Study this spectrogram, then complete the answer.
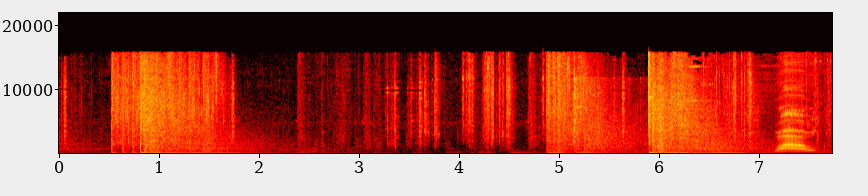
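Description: Gunshots in the Fortnite video game crackle in bursts of rapid fire separated by quieter stretches, fairly loud and close, with someone speaking at moments.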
